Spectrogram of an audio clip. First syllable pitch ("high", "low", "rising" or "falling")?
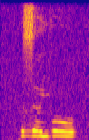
low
